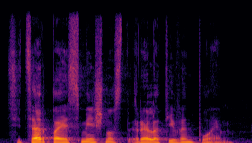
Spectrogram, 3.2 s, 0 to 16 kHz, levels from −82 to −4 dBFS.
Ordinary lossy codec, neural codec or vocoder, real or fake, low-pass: none; vocoder, 44.1 kHz, 128 mel bands, Pupu-Vocoder; fake; 14.4 kHz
